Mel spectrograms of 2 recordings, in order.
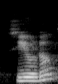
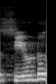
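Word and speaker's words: pseudo: सडो science P बेटा यहां पे साइलेंट है। तो सीओडो साइंस जिसको छदम विज्ञान कहते हैं।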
